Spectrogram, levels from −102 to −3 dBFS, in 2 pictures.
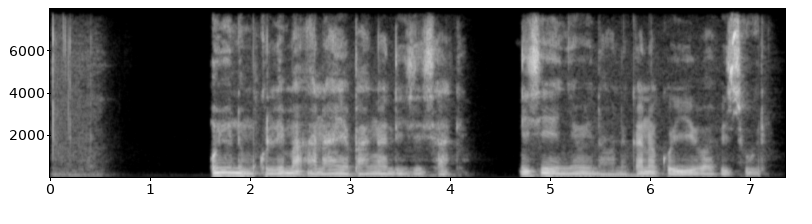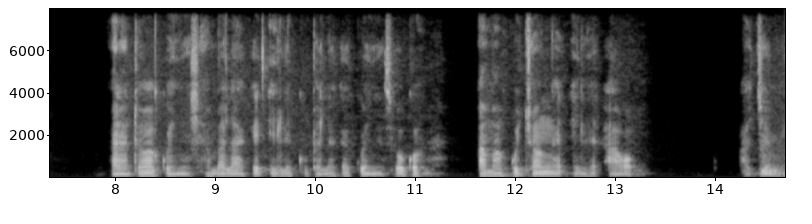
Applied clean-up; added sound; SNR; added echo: none; none; none; none.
